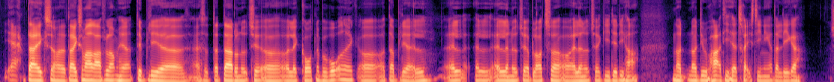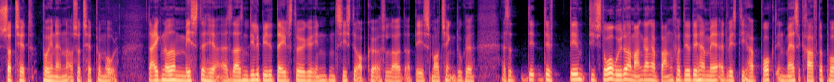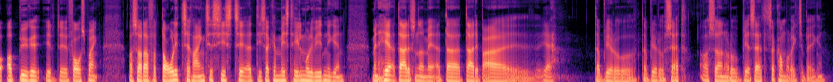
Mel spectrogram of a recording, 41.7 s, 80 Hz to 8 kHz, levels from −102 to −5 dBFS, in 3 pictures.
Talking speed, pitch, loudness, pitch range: 260 wpm, 120 Hz, -20 LUFS, 115-125 Hz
